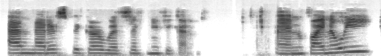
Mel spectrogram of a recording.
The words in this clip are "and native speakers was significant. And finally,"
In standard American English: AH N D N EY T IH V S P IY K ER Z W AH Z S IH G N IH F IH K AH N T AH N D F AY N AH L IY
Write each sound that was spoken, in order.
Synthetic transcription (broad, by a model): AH N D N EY T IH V S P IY K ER W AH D S IH G N IH F IH K AH N T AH N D F AY N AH L IY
